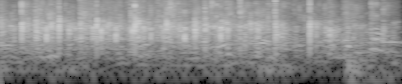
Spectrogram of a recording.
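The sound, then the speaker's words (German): An audience at a Ramadan quiz claps for a correct answer, steadily for about three seconds, a dense, even patter of many hands with a bright, crackling texture and no clear individual beats. “Super, ein Applaus bitte in die Antwort.”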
